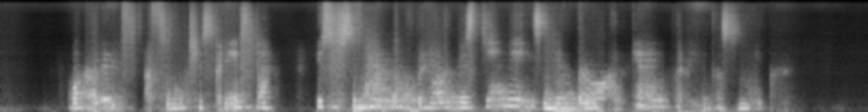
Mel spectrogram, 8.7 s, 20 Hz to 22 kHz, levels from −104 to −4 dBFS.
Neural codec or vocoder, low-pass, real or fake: codec, 44.1 kHz, 0.9 kbps, DAC; 19.8 kHz; fake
